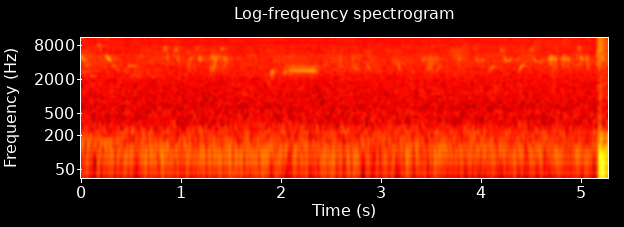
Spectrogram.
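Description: Outdoor ambience: a steady low rumble with faint, short bird chirps scattered through it and a brief high whistle about two seconds in. Band music with drums cuts in right at the end.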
